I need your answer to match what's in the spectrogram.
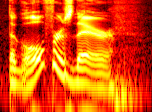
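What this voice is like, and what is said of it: Put-on Minnesota accent. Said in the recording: “I had to do a Minnesota accent.”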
